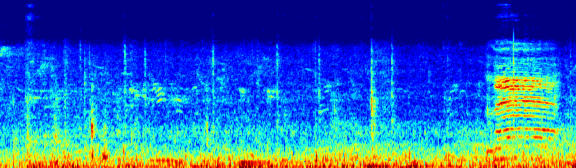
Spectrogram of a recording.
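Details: Sheep heard together as a group: one short, wavering, harmonic bleat rises clearly near the end, preceded by a steady low rumble and scattered faint clicks and background noise.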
